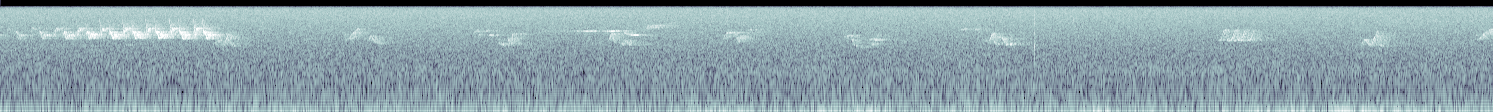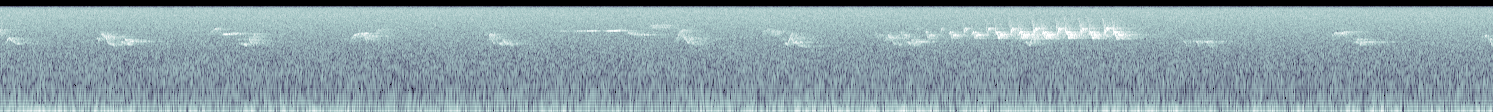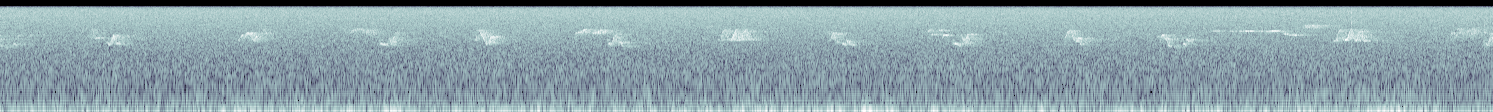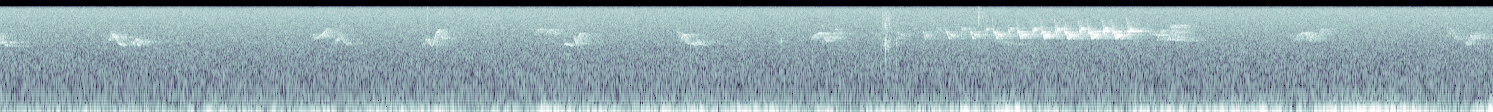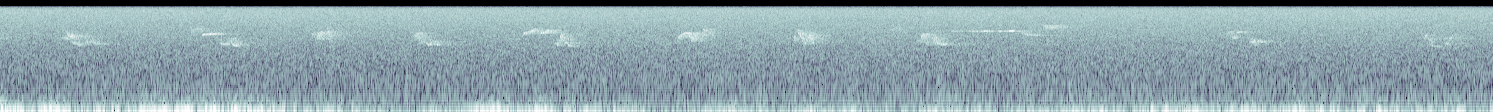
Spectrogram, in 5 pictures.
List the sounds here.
Ovenbird, Red-eyed Vireo, Black-throated Green Warbler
